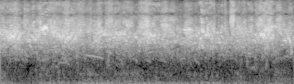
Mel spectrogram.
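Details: Budgerigars in a colony aviary keep up lively, high chirping, with rapid overlapping tweets and a couple of bright squeaky whistles over a constant chatter.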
